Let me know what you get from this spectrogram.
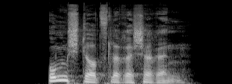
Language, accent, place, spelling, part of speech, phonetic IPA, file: German, Germany, Berlin, umstürzlerischeren, adjective, [ˈʊmʃtʏʁt͡sləʁɪʃəʁən], De-umstürzlerischeren.ogg
- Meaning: inflection of umstürzlerisch: 1. strong genitive masculine/neuter singular comparative degree 2. weak/mixed genitive/dative all-gender singular comparative degree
